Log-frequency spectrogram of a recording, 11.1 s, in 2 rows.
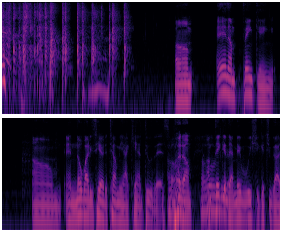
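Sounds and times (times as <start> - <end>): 
applause: 0.0 - 2.6
speech: 3.5 - 5.5, 6.2 - 11.1.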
